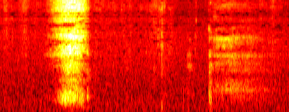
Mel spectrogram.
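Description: A single sharp, hissing sneeze into a cloth, followed by faint rustling and a soft sniff.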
